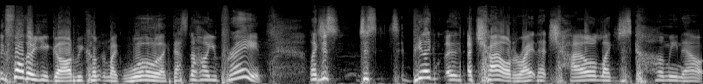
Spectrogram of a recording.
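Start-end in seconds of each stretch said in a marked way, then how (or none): 0.1-1.0 put-on spoken in a British accent. Mocking how some people pray, speaker imitates a King James British-accent prayer. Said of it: "old King James and had a British accent".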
